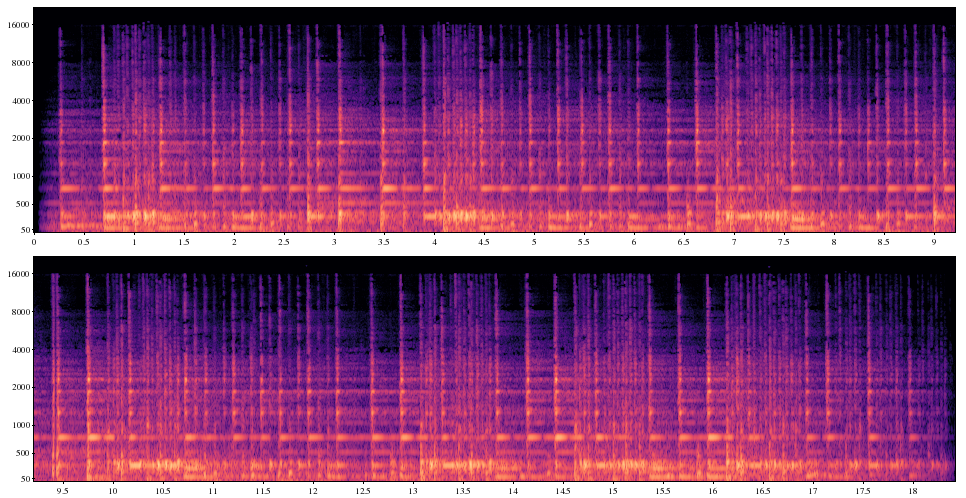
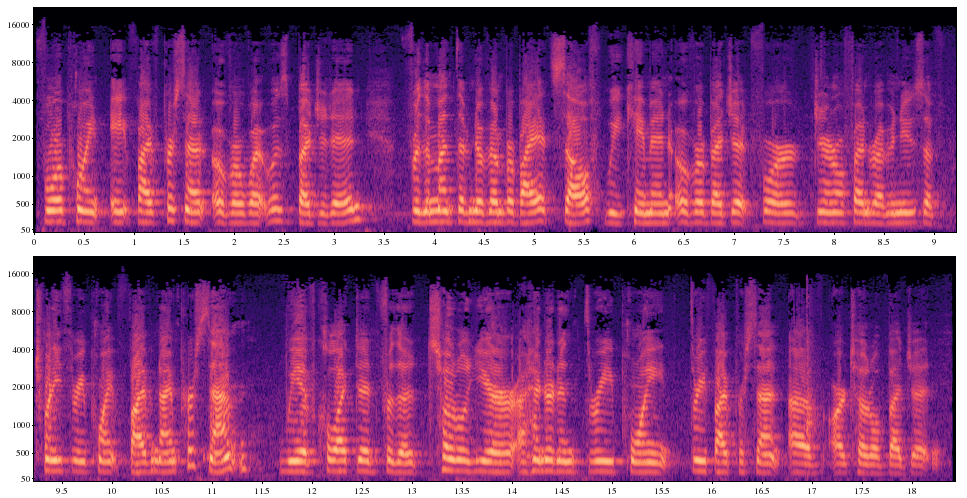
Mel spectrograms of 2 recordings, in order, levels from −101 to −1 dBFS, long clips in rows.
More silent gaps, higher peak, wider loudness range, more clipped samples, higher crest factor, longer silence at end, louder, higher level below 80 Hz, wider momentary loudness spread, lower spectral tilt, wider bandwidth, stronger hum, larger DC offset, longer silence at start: neither; first, -4 dBFS vs -8 dBFS; about the same, 2 LU vs 2 LU; neither; first, 20 dB vs 12 dB; about the same, 0.15 s vs 0.15 s; second, -24 LUFS vs -21 LUFS; first, -36 dBFS vs -62 dBFS; first, 10 LU vs 6 LU; first, -6.5 dB/octave vs -4 dB/octave; first, 16 kHz vs 14.5 kHz; neither; neither; about the same, 0.15 s vs 0.1 s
